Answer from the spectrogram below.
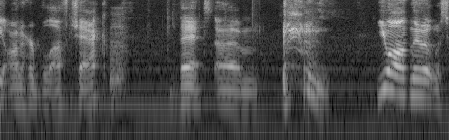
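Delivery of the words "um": ordinary delivery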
